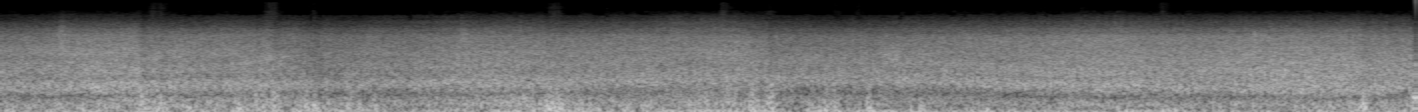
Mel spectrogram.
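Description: Strong wind at a Pacific Ocean beach buffets the microphone in a constant low roar, with the wash of surf faintly mixed in and no voices.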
